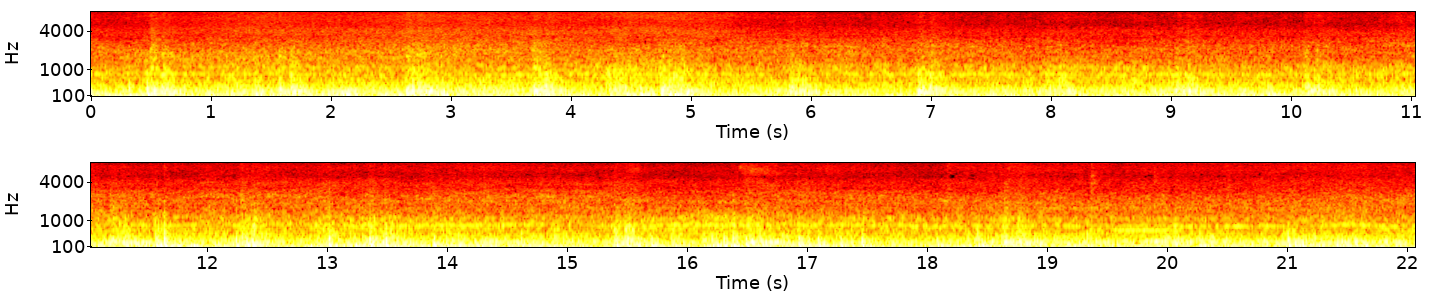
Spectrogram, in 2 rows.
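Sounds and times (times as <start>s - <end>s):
train wheels rumbling on rail: 0.0s - 22.0s
low thuds: 9.0s - 22.0s.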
